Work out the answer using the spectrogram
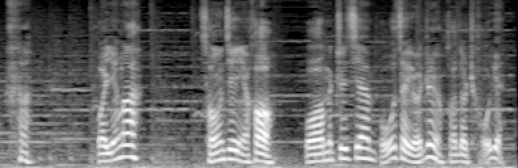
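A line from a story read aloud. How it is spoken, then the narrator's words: Laughing. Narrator (Chinese): 陈南笑道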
